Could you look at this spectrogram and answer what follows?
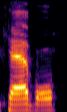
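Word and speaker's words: Cavill: that is recent um Henry cavil did I did I say it right this time C that's it Henry caval is uh starring in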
